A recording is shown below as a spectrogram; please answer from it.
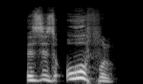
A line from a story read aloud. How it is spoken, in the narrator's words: cried the governor, slowly recovering from the astonishment to which Pearl's response had thrown him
